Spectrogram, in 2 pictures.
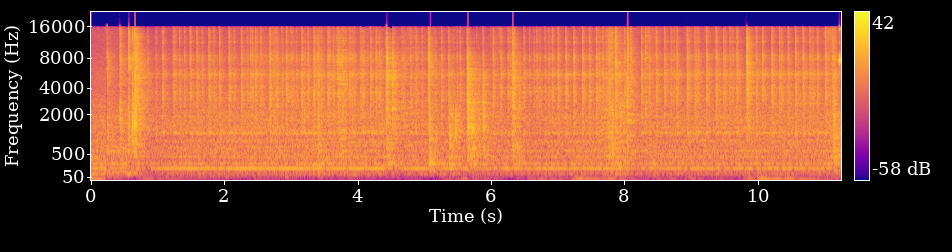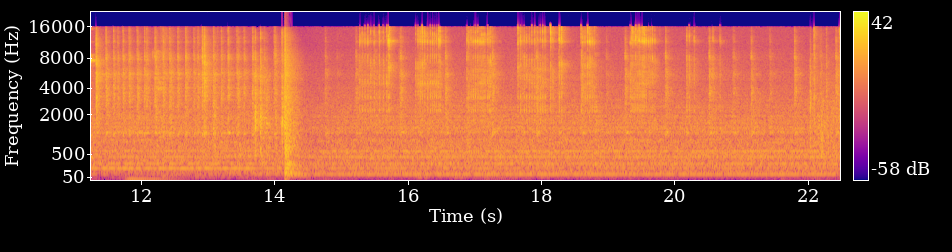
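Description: Convection microwave oven humming steadily, with scattered knocks and clatter of a metal baking tray being set inside. A loud thump about 14 seconds in is the oven door shutting, and light clicks near the end come from the keypad being pressed to set the timer.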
